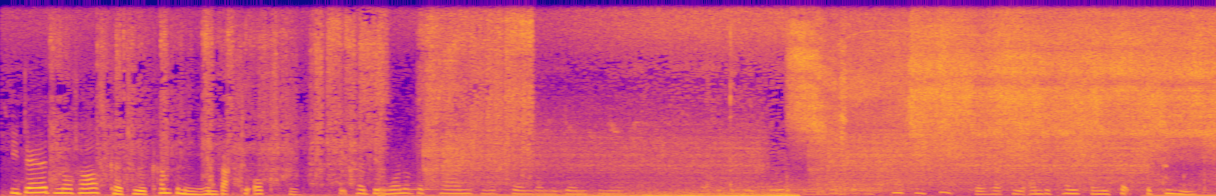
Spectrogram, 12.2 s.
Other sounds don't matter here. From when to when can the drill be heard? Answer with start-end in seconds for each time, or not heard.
3.8-12.1.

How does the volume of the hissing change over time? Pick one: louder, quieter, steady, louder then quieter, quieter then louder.
louder.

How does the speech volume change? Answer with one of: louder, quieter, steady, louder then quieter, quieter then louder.
quieter then louder.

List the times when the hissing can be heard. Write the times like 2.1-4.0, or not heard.
0.0-12.1.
